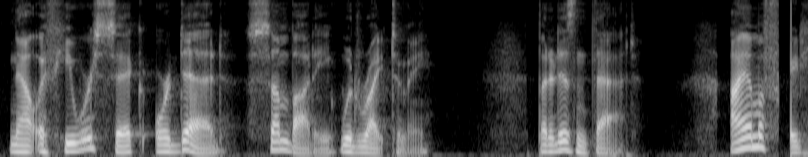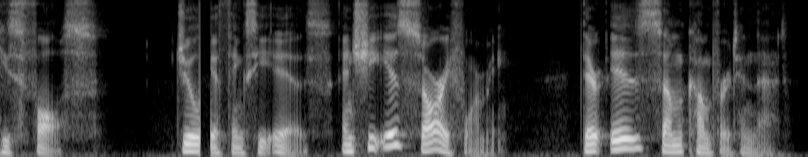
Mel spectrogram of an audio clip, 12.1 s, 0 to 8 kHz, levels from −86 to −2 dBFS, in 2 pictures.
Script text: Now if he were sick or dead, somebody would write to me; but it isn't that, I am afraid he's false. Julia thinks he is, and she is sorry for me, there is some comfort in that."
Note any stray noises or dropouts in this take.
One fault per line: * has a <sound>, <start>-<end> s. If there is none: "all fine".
* has a dropout, 5.8-5.9 s
* has a dropout, 7.6-7.6 s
